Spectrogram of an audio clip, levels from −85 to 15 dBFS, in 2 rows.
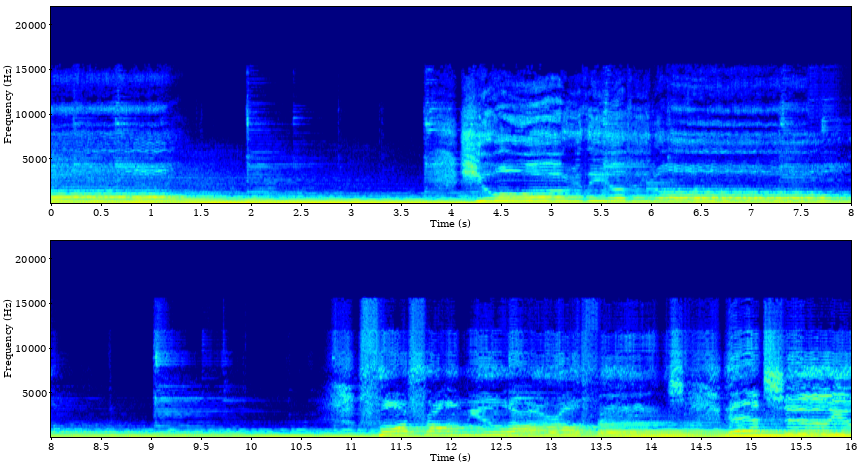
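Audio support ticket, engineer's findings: Adaptive stream at a lower bitrate, 7.56 s to end: sudden rise in codec artefacts, no gap. Fits a player switching from roughly 64 to 24 kbit/s Opus.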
